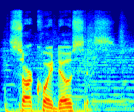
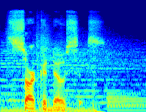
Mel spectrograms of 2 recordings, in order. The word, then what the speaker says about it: sarcoidosis: It's sarcoidosis, not sarkoidosis. Sarcoidosis. Coy, like the fish, except instead of a peaceful pond, you get appointments and paperwork.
